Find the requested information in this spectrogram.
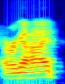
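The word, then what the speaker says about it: Urhoghide: Is that how you pronounce? Yeah, Ergahide.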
